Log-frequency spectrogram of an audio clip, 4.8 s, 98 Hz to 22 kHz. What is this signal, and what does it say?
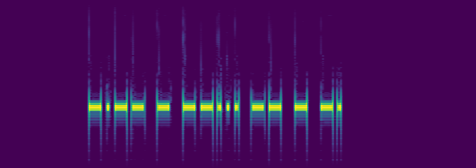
Morse code, heard as a keyed tone, about 28 wpm, 700 Hz. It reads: YT7MTN
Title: DXCC-100 Call Signs - 6 Characters - 28wpm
